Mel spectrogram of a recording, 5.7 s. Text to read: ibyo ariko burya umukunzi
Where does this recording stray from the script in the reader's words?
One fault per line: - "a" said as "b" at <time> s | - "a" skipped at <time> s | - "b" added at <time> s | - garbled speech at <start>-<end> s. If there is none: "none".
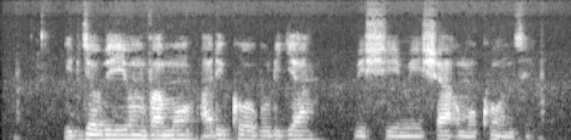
- "biyumvamo" added at 1.0 s
- "bishimisha" added at 3.6 s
